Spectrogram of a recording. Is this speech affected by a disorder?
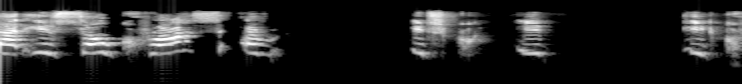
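Yes: cerebral palsy; spastic.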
